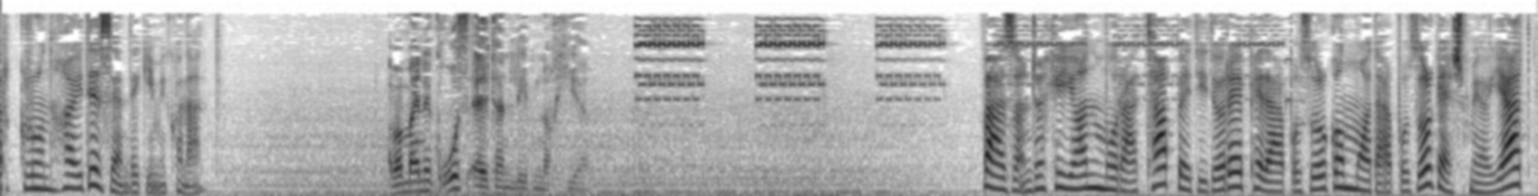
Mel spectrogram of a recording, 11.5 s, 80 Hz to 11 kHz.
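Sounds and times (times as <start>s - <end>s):
speech: 0.0s - 1.7s, 2.9s - 4.6s, 7.4s - 11.5s
low steady rumble: 0.0s - 11.5s
telephone ringing with bright warbling electronic tones: 4.8s - 9.8s.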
